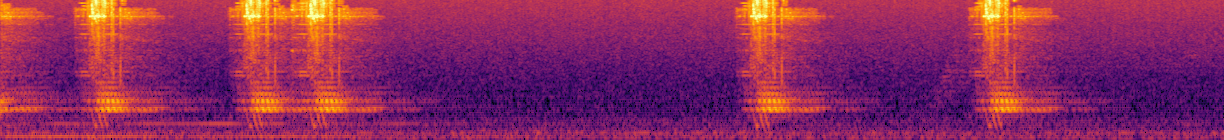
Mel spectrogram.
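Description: Short electronic blips sound.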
